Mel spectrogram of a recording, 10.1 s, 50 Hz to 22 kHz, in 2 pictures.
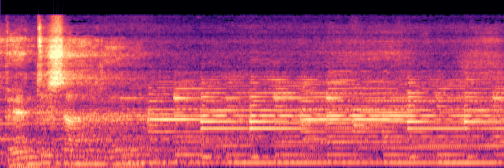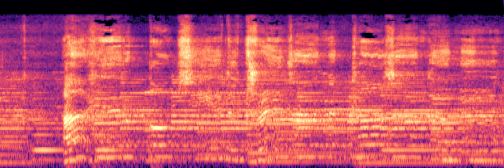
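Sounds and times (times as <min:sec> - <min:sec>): acoustic guitar: 0:00.0 - 0:10.0
live band playing: 0:00.0 - 0:10.0.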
